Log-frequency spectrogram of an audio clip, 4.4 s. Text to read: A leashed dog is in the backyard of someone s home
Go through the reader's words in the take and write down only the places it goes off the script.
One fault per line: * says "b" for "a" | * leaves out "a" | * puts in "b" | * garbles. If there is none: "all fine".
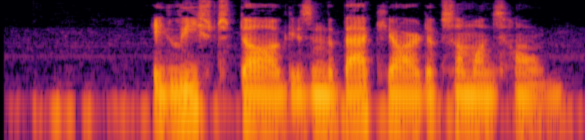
all fine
